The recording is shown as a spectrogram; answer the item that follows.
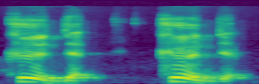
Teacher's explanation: le L, il ne se prononce pas.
